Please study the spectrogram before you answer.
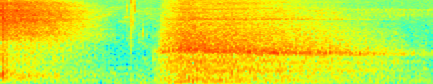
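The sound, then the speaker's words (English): A deep breath drawn in and let out, heard as a broad, airy rush of air. It dips briefly, then swells into a longer, steady whoosh that slowly fades. No voices. “we're going to take another breath, because I feel like that was a rather long rant. Here we go. For me, we're going to have one together.”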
